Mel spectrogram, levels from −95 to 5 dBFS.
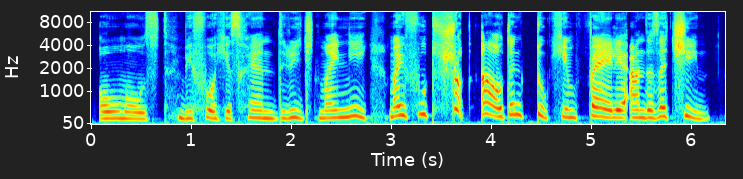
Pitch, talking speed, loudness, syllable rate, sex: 230 Hz, 170 wpm, -19 LUFS, 4.4 syllables/s, female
